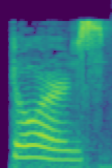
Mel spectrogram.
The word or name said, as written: doors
